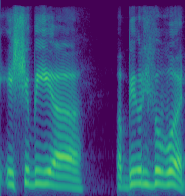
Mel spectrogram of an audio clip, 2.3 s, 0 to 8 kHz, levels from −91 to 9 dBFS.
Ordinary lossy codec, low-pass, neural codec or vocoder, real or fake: MP3, 64 kbps; 7.2 kHz; none; real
